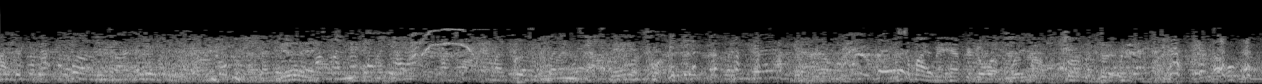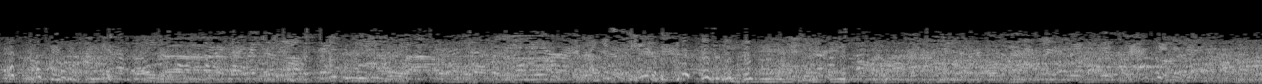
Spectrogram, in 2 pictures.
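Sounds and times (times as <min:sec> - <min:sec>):
crowd chatter: 0:00.0 - 0:25.2
laughter: 0:02.1 - 0:02.7, 0:06.5 - 0:07.8, 0:11.4 - 0:13.9, 0:18.9 - 0:20.4
speech: 0:05.2 - 0:22.3.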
